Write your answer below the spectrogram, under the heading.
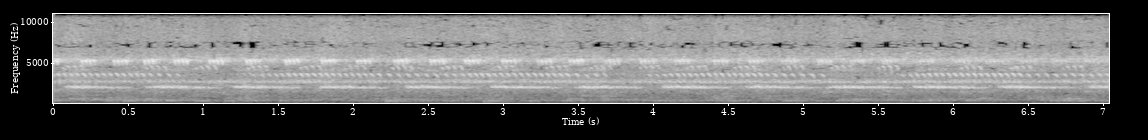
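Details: Jangkik, a cricket, in a recording meant to drive off rats, aid sleep and tutor songbirds. Steady bursts of high trilled pulses come at two pitches, the higher row nearly continuous, over soft background noise.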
